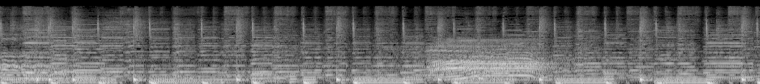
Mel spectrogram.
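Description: A drawn-out cow moo rises and falls midway through, layered over a steady, bass-heavy music beat that plays loudly throughout.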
